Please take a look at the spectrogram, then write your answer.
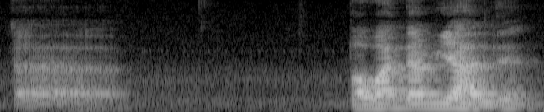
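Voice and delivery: ordinary talk, nothing marked

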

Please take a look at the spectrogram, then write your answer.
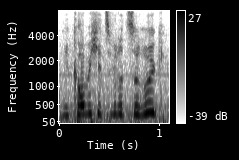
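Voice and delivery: high, frightened voice; anxious and lost; scared. Real, not acted. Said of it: "Ich hab Angst".

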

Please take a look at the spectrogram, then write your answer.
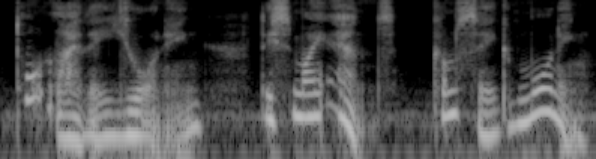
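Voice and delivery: plain reading voice

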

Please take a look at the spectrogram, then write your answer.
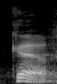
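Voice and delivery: slow "cœur" with open rounded vowel; French cœur. Shown as a demonstration. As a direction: draw out "cœur". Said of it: "que es".

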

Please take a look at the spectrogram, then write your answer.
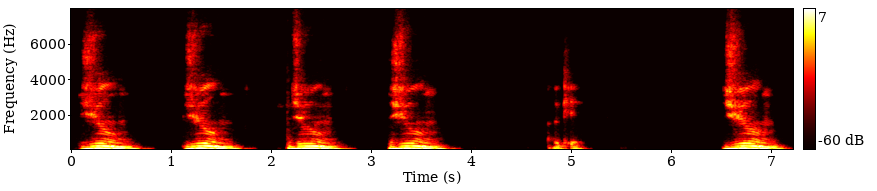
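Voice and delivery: normal talking voice

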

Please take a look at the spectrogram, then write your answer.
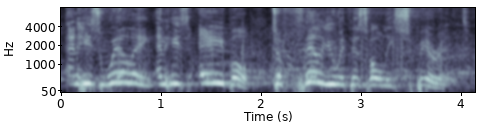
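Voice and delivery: high, loud, driving exhortation; full-force preaching. Real, not acted. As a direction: build to a shouted peak for the congregation.

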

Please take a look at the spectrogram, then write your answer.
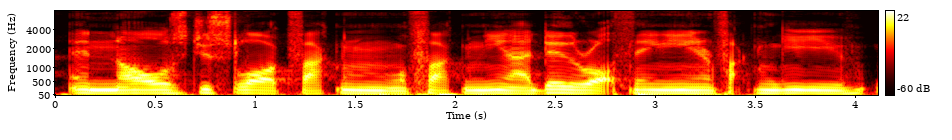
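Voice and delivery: lightly put-on rough Aussie bloke voice; a hint of a broad Aussie tradie; put-on bogan voice. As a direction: play a crude Aussie bloke on a prank call. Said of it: "this is my real voice. I don't even talk like that".

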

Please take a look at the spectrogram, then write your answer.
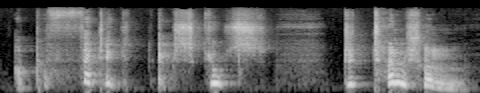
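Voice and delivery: high, slow, breathy sneer; scornful teacher. Acted. Miss Seeth dismisses the injured child, scornful. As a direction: sneer it contemptuously.

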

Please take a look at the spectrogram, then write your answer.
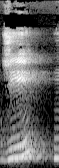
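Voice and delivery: ordinary delivery

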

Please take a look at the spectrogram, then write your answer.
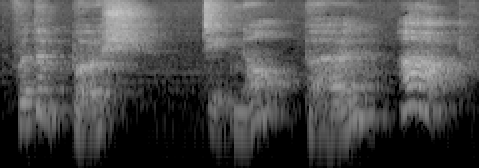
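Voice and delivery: put-on lively, high read-aloud voice for children; storybook reading. A narrator's reading. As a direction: paint the scene for little ones.

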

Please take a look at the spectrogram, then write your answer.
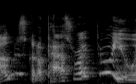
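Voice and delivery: a cocky little asteroid; talking asteroid. Retold or imitated. Asteroid voiced in his story.

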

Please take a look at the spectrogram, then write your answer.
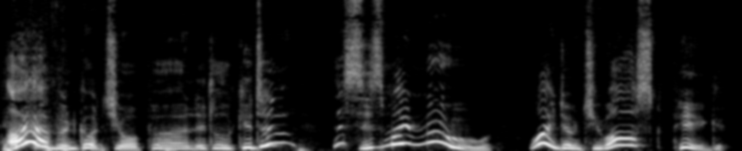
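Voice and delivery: loud voice climbing very high; put-on cow character voice; storybook cow. A narrator's reading. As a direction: play a cow answering, ending high. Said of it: "think of a voice for all of these characters".

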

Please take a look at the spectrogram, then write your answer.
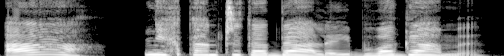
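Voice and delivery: high, loud eager plea; society lady's insistent entreaty; pleading lady. A narrator's reading. Lady begs reader to go on.

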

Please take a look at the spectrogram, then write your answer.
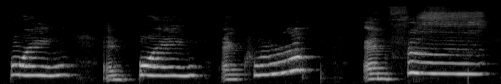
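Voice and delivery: high, loud, slow silly machine sounds; boing and fizz like a cartoon gadget; hammed-up whirring machine effects; machine noises. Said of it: "the machine goes".

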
